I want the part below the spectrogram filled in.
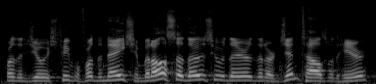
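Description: High-voiced Southern pastor preaching in a reverberant hall. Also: male voice, quick pace. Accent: Southern American. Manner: conversational preaching with rhetorical questions. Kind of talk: sermon. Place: church sanctuary. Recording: long reverb of a church hall.

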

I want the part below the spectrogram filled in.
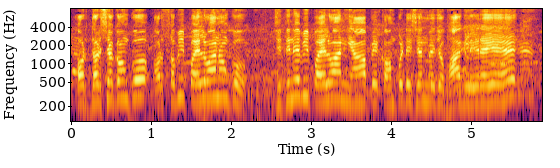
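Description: A middle-aged man, a wrestling organizer giving a loud, pleading press statement into news mics, repeating phrases for emphasis. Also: very high-pitched. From Hyderabad, India. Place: outdoor stadium at night, wrestling crowd. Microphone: cluster of handheld news mics. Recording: outdoor event with loud crowd.

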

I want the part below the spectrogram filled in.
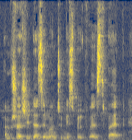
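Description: A woman's voice: low voice, brisk, darkish tone. Woman vlogger, casual and self-mocking to camera, swears a lot; echoey room, faint hiss. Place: hostel room and bathroom.

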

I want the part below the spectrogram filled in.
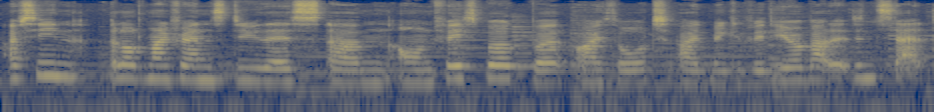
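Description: A woman's voice: medium pitch, moderate pace, music in the background. A young woman from France, a native French speaker, chatting animatedly to camera about books, with frequent ums, in a small living room. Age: young adult. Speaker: book vlogger. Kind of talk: casual chat to camera.

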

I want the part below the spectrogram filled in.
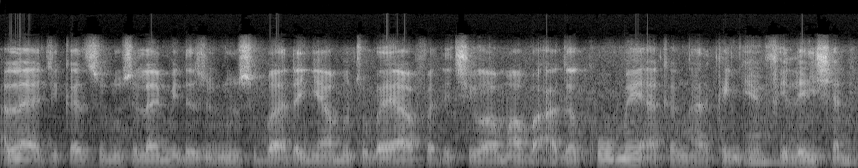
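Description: A man's voice: on the low side, fairly even intonation, fast talker, lo-fi sound. A man from Nigeria with a Hausa accent giving informal, emphatic commentary, mixing languages and exhorting listeners with rhetorical questions. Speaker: online crypto commentator. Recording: noisy amateur recording with background ambience.

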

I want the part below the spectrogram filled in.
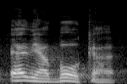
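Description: A man, co-hosting a comedic guessing game with playful, teasing banter. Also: extremely high pitch.

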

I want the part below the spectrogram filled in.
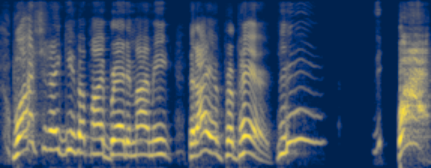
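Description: A man's voice: extremely high pitch, big pitch swings, unhurried, a bit bright, exaggerated voice. A middle-aged man playing a stingy, scornful rich landowner in a comic children's Bible sketch, mocking and exaggerated.

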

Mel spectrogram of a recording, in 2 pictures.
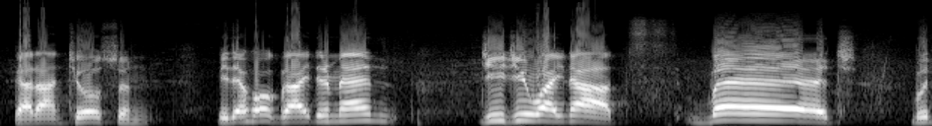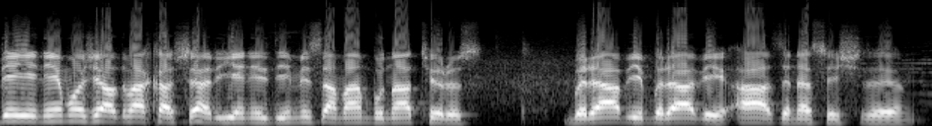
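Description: A hoarse young man giving excitable, foul-mouthed commentary on a mobile game match as he plays, talking to his viewers. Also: a little high, normal speed. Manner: excitable, swearing, talks to viewers mid-match. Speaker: gaming YouTuber. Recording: dull lo-fi recording.

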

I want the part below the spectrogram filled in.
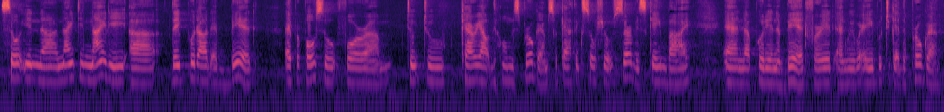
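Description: Woman, low gravelly voice, halting TV interview guest, slight background hiss. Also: steady tone, rough recording. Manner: hesitant, many fillers and restarts. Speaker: executive director of a social services agency, interview guest. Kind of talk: TV interview answers. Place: TV studio.

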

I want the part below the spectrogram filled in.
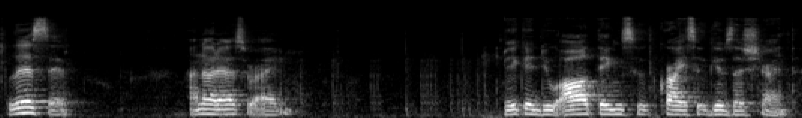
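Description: A woman's voice: sits low, fairly even intonation, takes it slowly. A woman hosting a live-stream morning encouragement, colloquial and preacherly as she greets viewers by where they are.

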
